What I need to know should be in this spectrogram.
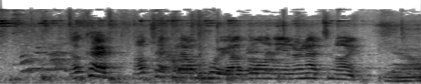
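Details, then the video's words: German Shepherd puppy and wheaten Terrier at play, giving high, wavering whiny whimpers and short yips in a quick run, with a man's voice talking over them. "Puppies playing"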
